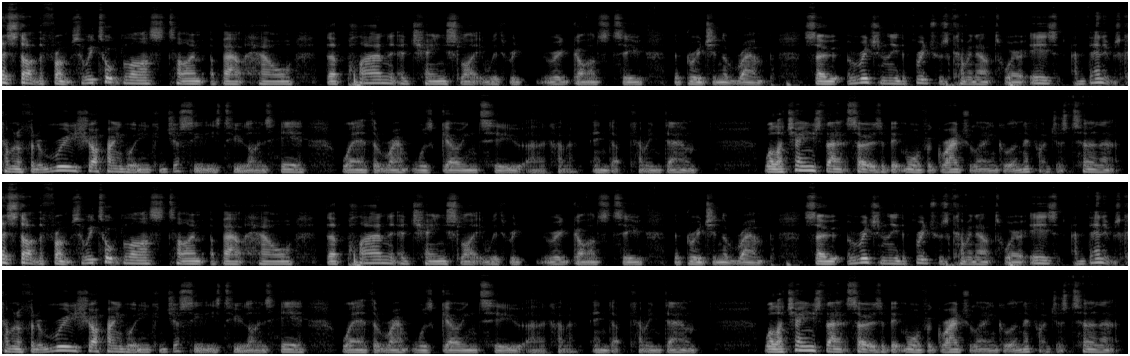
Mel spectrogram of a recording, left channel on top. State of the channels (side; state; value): both; identical; correlation 1.00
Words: start at the front. So we talked last time about how the plan had changed slightly with regards to the bridge and the ramp. So originally the bridge was coming out to where it is, and then it was coming off at a really sharp angle, and you can just see these two lines here where the ramp was going to kind of end up coming down. Well, I changed that so it was a bit more of a gradual angle, and if I just turn that,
